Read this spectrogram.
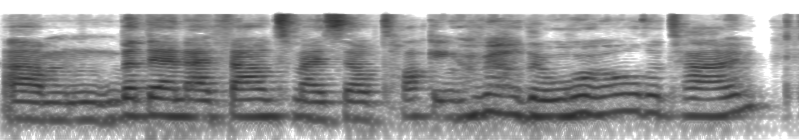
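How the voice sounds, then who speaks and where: A woman's voice: mid-range voice, level tone, moderate pace. A woman from Vietnam, whose first language is Vietnamese, speaking as a scholar on a webinar panel. She talks hesitantly over a video call, with many fillers and restarts.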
